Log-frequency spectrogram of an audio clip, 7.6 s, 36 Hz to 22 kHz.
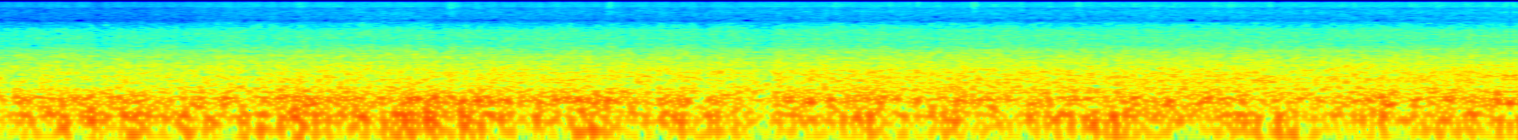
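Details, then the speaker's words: New belt on 40-inch Maxx Air Pro Flex drum fan (garage-door-opener pulley drive, belt tension questioned) running at high speed: steady, even rush of air with low rumble, no knocks, ticks or squeal; runs smoothly and powerfully, normal running. "Feels nice though. I like the speed. I like this speed, but now having a nice, powerful, high speed, that really helps it out."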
